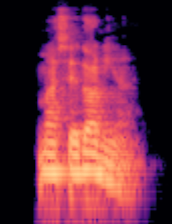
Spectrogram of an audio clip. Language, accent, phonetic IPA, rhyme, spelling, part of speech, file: Catalan, Valencia, [ma.seˈðɔ.ni.a], -ɔnia, Macedònia, proper noun, LL-Q7026 (cat)-Macedònia.wav
- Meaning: Macedonia (a geographic region in Southeastern Europe in the Balkans, including North Macedonia and parts of Greece, Bulgaria, Albania and Serbia)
